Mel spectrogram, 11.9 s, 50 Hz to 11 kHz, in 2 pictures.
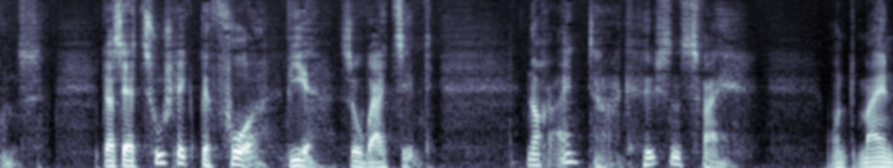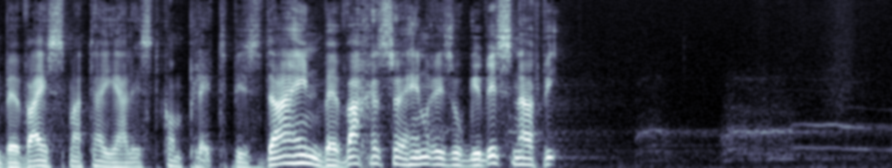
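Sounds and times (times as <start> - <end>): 
speech: 0.1 - 9.8
dog whimpering and whining: 10.2 - 11.8.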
